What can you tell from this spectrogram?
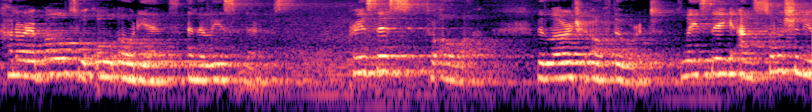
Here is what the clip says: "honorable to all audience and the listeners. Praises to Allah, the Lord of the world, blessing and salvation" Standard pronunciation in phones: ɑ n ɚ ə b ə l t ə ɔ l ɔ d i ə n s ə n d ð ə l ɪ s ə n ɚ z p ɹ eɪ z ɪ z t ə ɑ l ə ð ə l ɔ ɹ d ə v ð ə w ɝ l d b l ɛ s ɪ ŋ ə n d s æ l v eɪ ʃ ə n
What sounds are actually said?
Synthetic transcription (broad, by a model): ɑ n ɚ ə b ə l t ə ɔ l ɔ d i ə n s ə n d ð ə l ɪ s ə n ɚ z p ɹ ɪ s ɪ s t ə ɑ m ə ð ə l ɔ ɹ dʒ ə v ð ə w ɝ d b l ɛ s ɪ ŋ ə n s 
